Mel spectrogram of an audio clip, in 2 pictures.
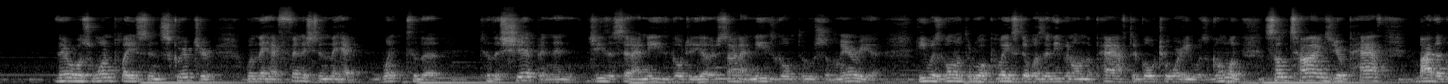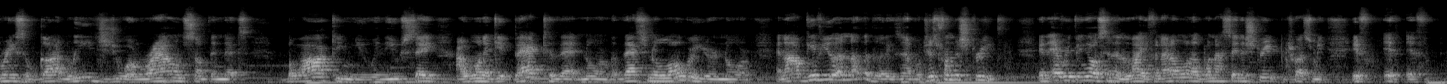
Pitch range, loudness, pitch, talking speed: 115-145 Hz, -28 LUFS, 125 Hz, 250 wpm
